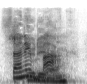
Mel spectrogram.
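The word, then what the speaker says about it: Sunny Bak: Sunny Bach.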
